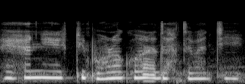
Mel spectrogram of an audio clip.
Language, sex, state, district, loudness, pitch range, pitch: Bengali, female, Assam, Hailakandi, -14 LUFS, 265-305 Hz, 290 Hz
